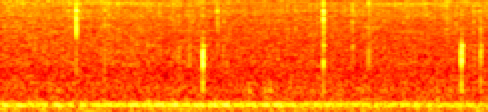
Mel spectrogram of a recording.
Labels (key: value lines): label: anthrophony, boat engine
recorder: HydroMoth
